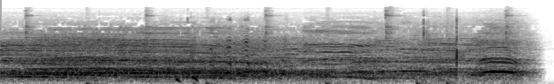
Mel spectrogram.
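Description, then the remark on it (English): A loud crowd of US House lawmakers booing in the House chamber on Wednesday as Congresswoman Marjorie Taylor Greene took the floor to force a vote on ousting Speaker Mike Johnson, many voices overlapping in a steady, sustained jeer that swells briefly near the end before cutting off. “The House erupted with booing on Wednesday as Greene took the floor to air her grievances and force a vote on whether or not Johnson should keep his speakership.”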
